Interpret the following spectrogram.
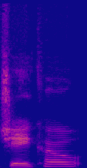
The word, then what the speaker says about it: JCAHO: that he said oh it's pronounced jako okay thank you the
